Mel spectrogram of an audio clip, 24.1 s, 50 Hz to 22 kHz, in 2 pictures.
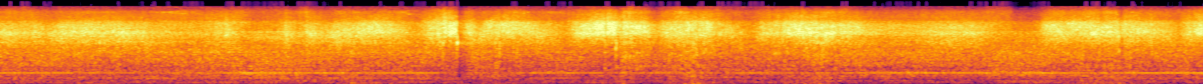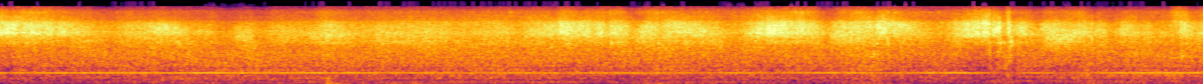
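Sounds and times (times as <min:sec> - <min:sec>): vacuum cleaner running: 0:00.0 - 0:24.0.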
